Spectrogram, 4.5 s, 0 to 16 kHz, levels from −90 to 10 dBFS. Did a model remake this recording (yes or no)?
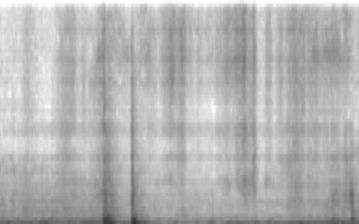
yes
